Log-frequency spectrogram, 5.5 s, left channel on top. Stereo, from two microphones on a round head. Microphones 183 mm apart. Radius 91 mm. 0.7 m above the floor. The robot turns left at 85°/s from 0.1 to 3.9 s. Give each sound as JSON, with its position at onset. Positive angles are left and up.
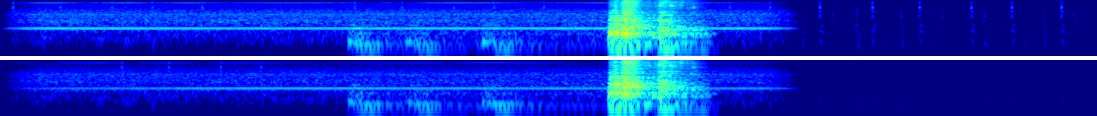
{"t": 1.7, "sound": "a pop", "side_deg": 40, "distance_m": 1.1}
